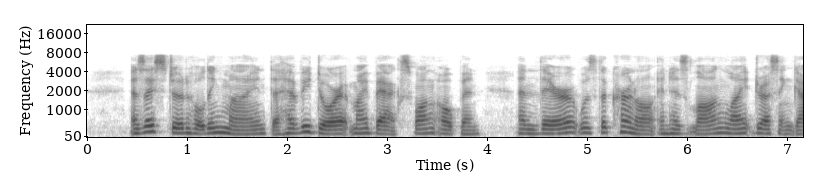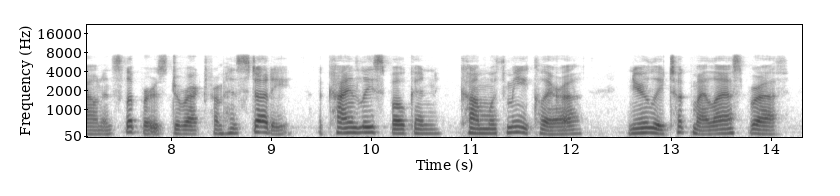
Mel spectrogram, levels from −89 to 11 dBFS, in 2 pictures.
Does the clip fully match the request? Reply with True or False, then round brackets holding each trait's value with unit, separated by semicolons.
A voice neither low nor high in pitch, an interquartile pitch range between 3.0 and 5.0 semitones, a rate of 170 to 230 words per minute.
True (155 Hz; 3.3 semitones; 180 wpm)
